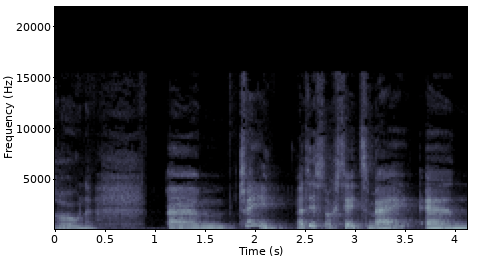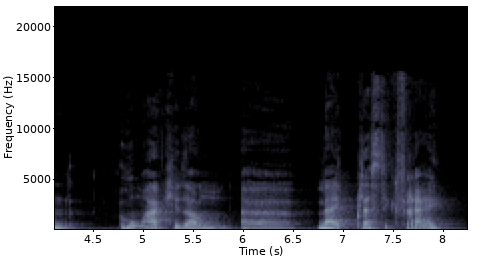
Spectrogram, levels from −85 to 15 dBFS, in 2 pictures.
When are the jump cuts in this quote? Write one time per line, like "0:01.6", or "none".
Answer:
0:00.9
